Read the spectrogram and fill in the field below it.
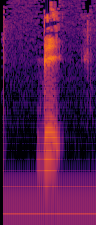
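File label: "bih8", Teochew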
